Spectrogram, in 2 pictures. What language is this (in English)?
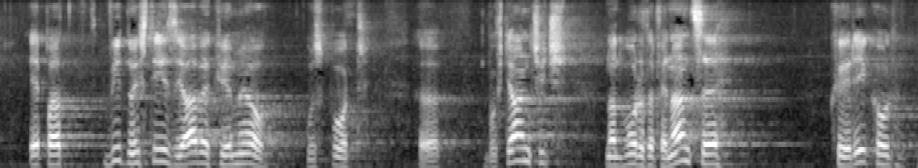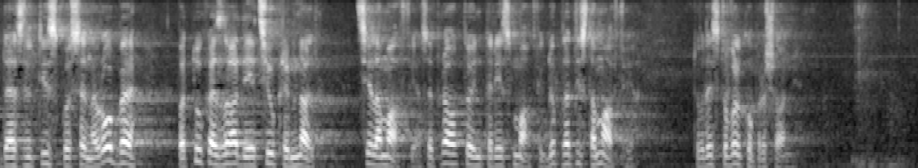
Slovenian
